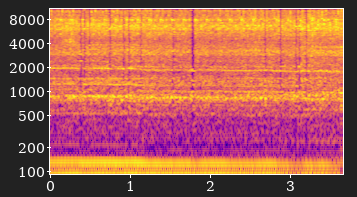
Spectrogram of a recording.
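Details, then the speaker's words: BMW 525i with N52 inline six, next-day start after starter replacement: a smooth, deep, even idle with a steady low rumble, no misses or knocks; normal idle. "but as you can hear we succeeded on the replacement of the starter for the n52 525i"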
